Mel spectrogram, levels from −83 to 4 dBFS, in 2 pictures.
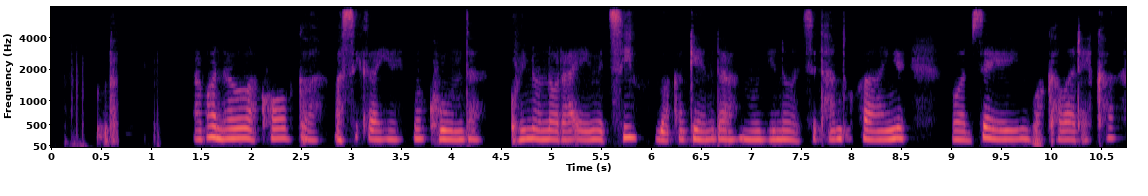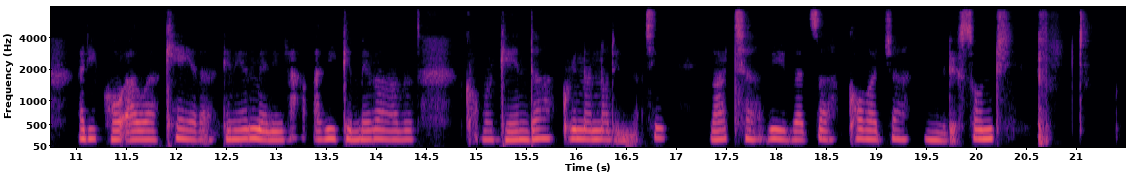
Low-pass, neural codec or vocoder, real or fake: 7.2 kHz; codec, 16 kHz, 0.5 kbps, X-Codec, WavLM features, trained on Multilingual LibriSpeech; fake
